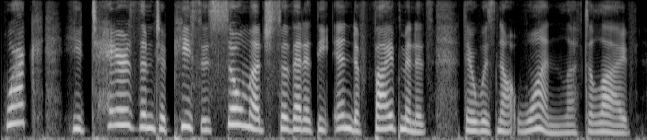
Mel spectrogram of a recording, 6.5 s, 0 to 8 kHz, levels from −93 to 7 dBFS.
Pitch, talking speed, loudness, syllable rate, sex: 230 Hz, 205 wpm, -19 LUFS, 5.0 syllables/s, female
